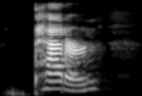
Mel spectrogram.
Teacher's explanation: there's an aspirated p it's at the beginning of the word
